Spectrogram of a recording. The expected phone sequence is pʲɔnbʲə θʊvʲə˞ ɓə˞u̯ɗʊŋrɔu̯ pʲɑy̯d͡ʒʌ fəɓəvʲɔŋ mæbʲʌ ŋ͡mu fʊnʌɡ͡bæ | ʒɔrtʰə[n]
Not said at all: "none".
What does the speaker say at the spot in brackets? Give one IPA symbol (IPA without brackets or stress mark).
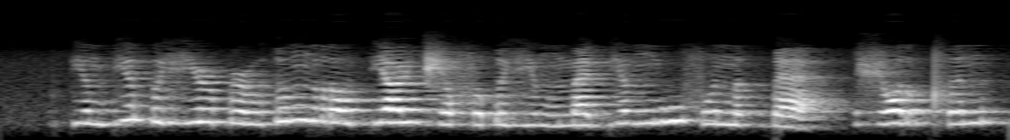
n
